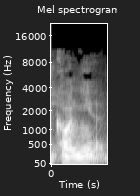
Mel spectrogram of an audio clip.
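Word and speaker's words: Kanye: مثلا کانیه وست، حالا تلفظ درستش کانیه، درستش کانیه وست،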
